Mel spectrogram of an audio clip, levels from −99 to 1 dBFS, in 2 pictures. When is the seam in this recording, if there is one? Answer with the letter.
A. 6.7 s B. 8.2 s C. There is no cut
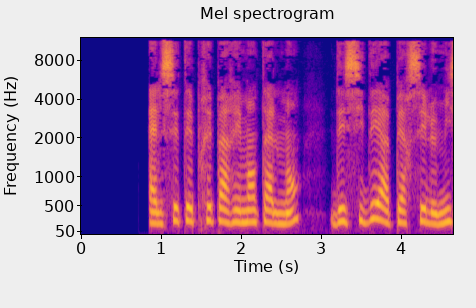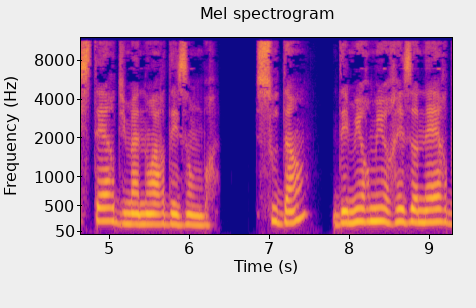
A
